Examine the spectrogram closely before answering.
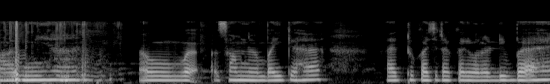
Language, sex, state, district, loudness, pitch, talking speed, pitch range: Chhattisgarhi, female, Chhattisgarh, Raigarh, -23 LUFS, 195 Hz, 140 wpm, 195-205 Hz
